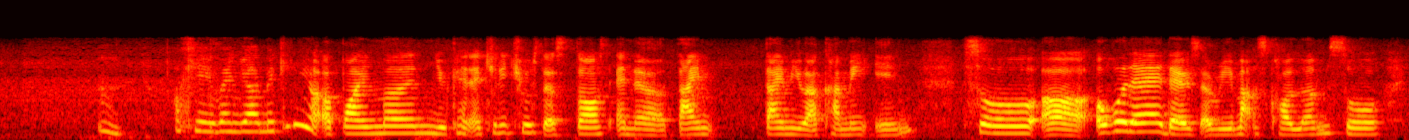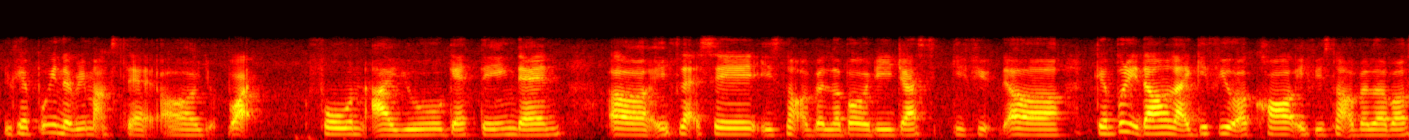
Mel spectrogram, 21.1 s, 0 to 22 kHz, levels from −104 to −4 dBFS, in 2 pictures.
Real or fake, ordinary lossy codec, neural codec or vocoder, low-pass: real; Opus, 32 kbps; none; 7.2 kHz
